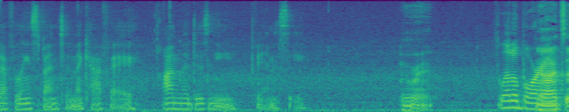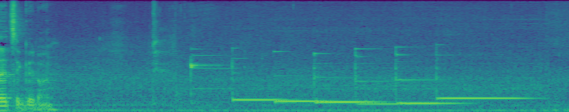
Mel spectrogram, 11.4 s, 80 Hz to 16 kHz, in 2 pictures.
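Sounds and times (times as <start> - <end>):
speech: 0.1 - 3.2, 4.0 - 4.4, 5.0 - 6.4
bell chime melody: 7.6 - 11.1.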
